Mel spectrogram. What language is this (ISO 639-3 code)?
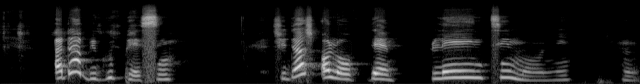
pcm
